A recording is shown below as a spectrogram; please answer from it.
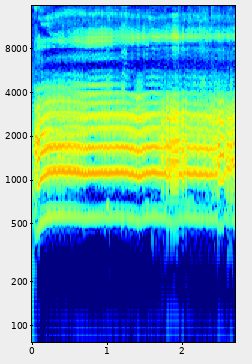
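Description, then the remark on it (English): A voice imitates a secretary's scream heard in an office: one long, shrill, sustained shriek that holds steady for nearly three seconds, loud, with no other talk around it. “So my secretary is screaming,”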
